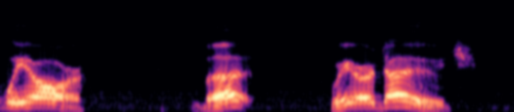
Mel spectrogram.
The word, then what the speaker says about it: DOGE: are, but we are Doge. I know it is spelled D-O-G-E. It could be doggy, but we don't want to go there, especially not with His Excellency, Mr.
